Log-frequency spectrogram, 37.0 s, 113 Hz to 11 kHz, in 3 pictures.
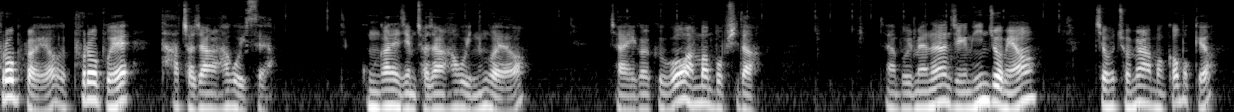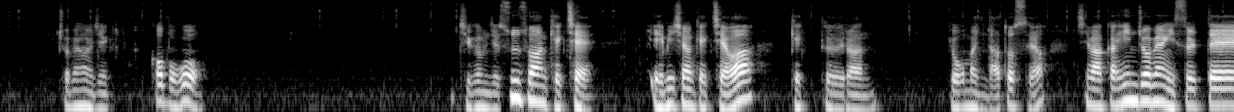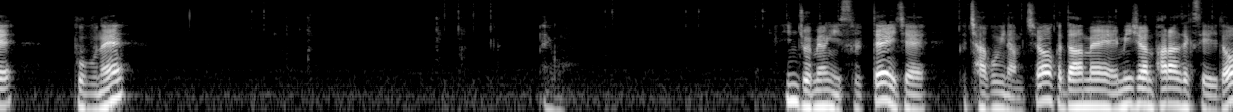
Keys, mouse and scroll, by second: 3.2-6.2 middle drag, 6.2 click, 6.6-9.9 middle drag, 7.0 ctrl+s, 9.9 click, 10.4-12.4 ctrl+middle drag, 12.4 click, 13.0-15.5 ctrl+middle drag, 13.6 ctrl+s, 15.5 click, 16.6-17.5 middle drag, 17.5 click, 17.9 g, 18.5 click, 18.6 ctrl+z, 20.4-24.5 shift+middle drag, 22.3 ctrl+s, 24.5 click, 27.2 click, 29.1-30.8 ctrl+shift+middle drag, 29.6-30.8 ctrl+scroll down 2, 30.8 click, 31.5 click, 32.2 click, 32.7-35.8 ctrl+shift+middle drag, 35.8 click, 36.6-37.0 ctrl+middle drag.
